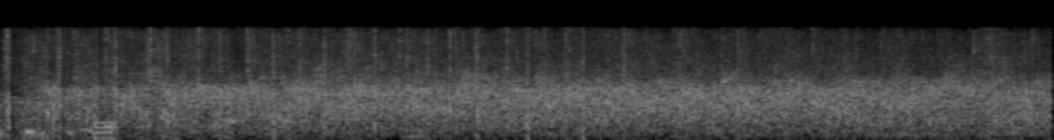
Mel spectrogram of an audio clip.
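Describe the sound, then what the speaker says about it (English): Dense, steady applause fills a board meeting room for staff work, loud and continuous with no pauses, a few voices faintly beneath. "So applause to Megan."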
